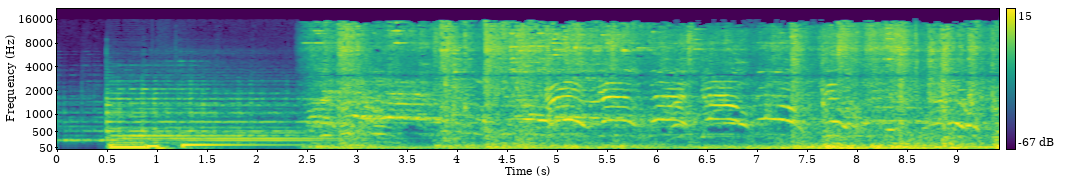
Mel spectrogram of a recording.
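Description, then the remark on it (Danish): A brief low tonal rumble gives way to a dense, loud crowd din, many voices shouting and clamoring together in a chaotic, continuous roar: a montage from 6 January 2021, when hundreds of Trump supporters stormed the US Capitol. “Øh, januar 2021, hvor hundredvis af Trump-støtter altså stormede den amerikanske kongres.”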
